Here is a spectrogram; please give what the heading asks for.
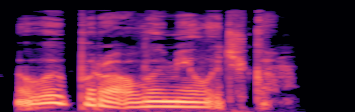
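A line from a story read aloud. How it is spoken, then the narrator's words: Old woman, tight-lipped, through teeth. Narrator (Russian): поджав губы, процедила старуха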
